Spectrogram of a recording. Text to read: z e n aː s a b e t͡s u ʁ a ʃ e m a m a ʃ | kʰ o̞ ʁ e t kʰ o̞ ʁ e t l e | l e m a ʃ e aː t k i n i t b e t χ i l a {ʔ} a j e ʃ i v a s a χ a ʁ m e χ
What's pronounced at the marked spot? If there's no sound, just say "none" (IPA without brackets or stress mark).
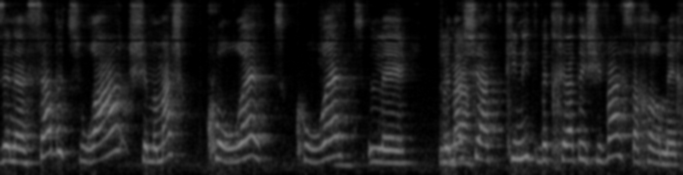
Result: t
